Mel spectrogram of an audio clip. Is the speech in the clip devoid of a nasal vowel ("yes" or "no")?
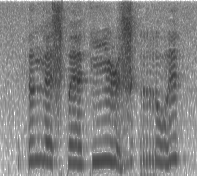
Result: no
